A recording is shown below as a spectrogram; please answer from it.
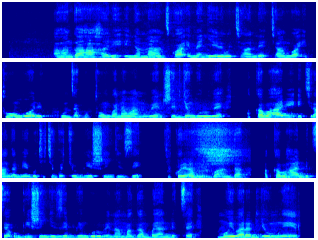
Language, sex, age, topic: Kinyarwanda, female, 18-24, finance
